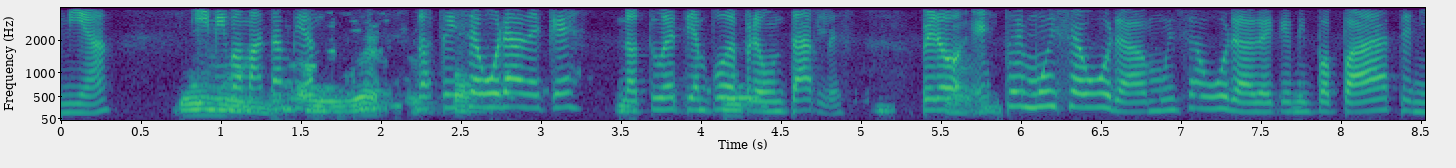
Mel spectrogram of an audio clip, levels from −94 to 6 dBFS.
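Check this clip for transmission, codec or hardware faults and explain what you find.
The call has echo-canceller trouble: gating, double-talk suppression and leaked echo. The audio is band-limited at 4 kHz, which fits a narrowband G.711-style call path.

Background gated by the echo canceller, 0.33 to 0.39 s: the canceller clamps the mic while the far end plays, so the room sound dips by about 9 dB, then recovers.

Speech suppressed in double talk, at 0.67–0.81, 1.72–1.91, 2.13–2.2, 2.87–3.69 and 3.99–5.36 s: the speech dips or chops out, from a few dB to roughly 30 dB in the longer stretches. The likely cause is the canceller ducking everything because it can't separate the talker from loudspeaker echo.

Echo leak, 1.33–2.14 s and 7.6–7.79 s: a copy of the speech trails about 0.46 s behind, around 10 dB down at first and 20 dB down later. That's likely a speakerphone whose canceller let residual echo through.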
